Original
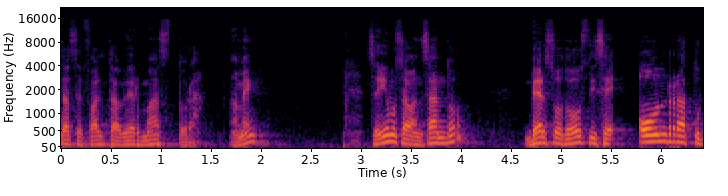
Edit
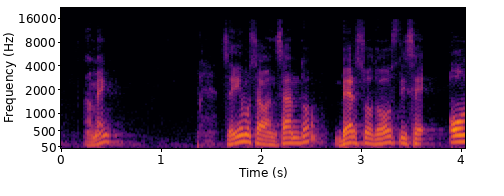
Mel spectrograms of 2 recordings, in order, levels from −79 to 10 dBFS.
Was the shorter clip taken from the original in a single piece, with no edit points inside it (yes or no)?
no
